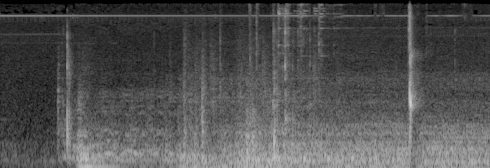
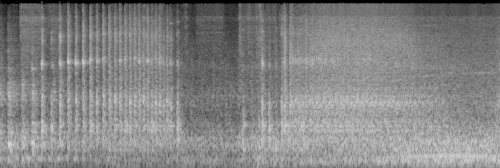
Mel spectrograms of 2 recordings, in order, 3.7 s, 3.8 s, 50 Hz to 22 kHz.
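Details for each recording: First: 1999 Beaver diesel motorhome stored three to five years: key click, very brief crank, engine catches at once into a quiet steady idle; battery still good, healthy quick start. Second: 1999 Beaver diesel motorhome, stored 3–5 years, cranked on starting fluid with fresh fuel: quick uneven chuffing for about a second then fades to hiss; RPM doesn't rise, owner suspects the ECM isn't seeing engine rotation; cranks but won't keep running.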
